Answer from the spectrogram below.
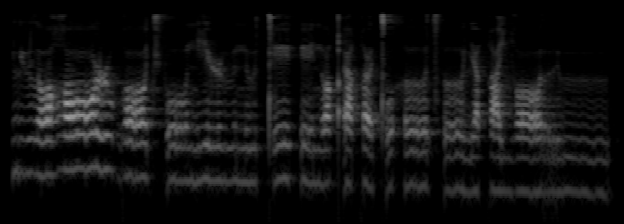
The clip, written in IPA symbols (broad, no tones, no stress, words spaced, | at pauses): lʲɯlɔ ʁɔːɭoɡɔː t͡ʃʼoːni ɭɯːnɯ tʼe ʔenoqʼeqɯ tʼohɤːt͡sʼɤː lʲɛqaʎɔː rɯː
